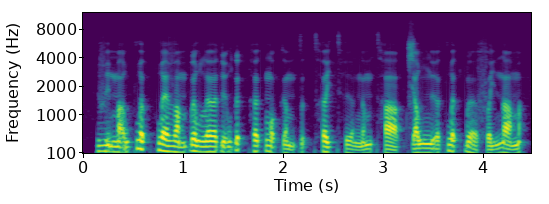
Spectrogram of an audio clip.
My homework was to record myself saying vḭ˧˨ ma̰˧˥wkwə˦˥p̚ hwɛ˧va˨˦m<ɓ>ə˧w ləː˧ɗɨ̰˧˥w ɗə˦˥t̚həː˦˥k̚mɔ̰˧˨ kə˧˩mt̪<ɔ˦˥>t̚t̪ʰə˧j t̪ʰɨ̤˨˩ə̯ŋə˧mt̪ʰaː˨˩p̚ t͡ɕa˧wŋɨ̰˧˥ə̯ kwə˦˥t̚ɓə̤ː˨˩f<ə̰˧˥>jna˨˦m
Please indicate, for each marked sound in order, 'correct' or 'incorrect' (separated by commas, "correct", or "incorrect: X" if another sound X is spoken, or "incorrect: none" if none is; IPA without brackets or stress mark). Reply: correct, incorrect: ə˦˥, incorrect: ə˨˦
